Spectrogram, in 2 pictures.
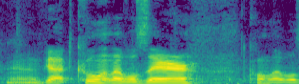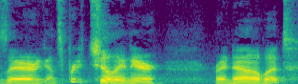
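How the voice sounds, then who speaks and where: Male boat crew member, mid pitch, informal tour delivery, practical and matter-of-fact, explaining hands-on in an engine room. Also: fairly bright tone. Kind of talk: informal explanatory walk-through.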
